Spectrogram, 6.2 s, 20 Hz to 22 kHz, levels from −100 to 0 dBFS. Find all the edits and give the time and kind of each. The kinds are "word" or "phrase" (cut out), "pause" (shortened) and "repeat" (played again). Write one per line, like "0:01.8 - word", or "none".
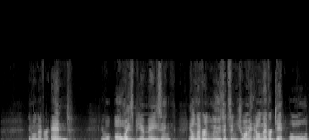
none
